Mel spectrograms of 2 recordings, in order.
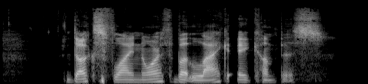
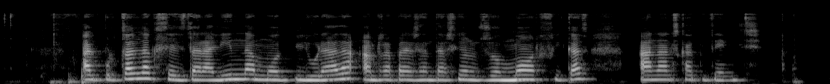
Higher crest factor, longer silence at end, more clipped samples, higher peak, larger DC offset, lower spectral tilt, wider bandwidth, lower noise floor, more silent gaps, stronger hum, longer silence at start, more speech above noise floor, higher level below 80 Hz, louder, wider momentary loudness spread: first, 22 dB vs 16 dB; about the same, 0.45 s vs 0.35 s; neither; first, -2 dBFS vs -8 dBFS; neither; second, -2 dB/octave vs -6 dB/octave; first, 15.5 kHz vs 11.5 kHz; about the same, -56 dBFS vs -53 dBFS; neither; neither; first, 0.65 s vs 0.5 s; first, 34 dB vs 29 dB; about the same, -64 dBFS vs -60 dBFS; first, -21 LUFS vs -24 LUFS; second, 8 LU vs 12 LU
